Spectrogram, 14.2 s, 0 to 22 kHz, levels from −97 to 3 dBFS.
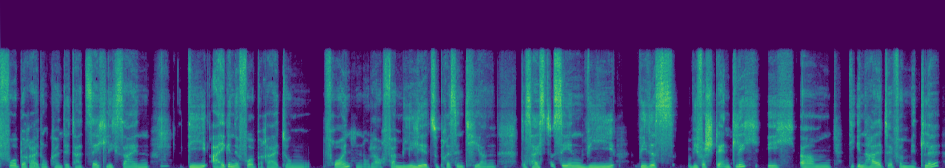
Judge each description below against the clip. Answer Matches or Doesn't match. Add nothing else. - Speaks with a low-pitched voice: Doesn't match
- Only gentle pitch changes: Doesn't match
